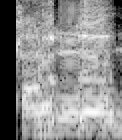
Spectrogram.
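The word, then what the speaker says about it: حطب: হাতাবুন Hatabun. হাতাবুন Hatabun. হাতে একটু টান চাপ হবে, আওয়াজটা একটু আগে বের হবে, হরফটা একটু পরে উচ্চারণ হবে।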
